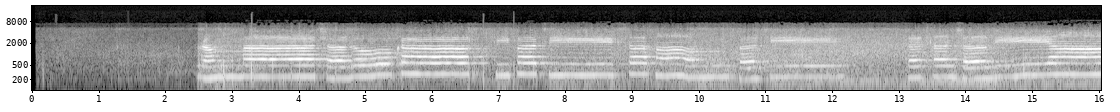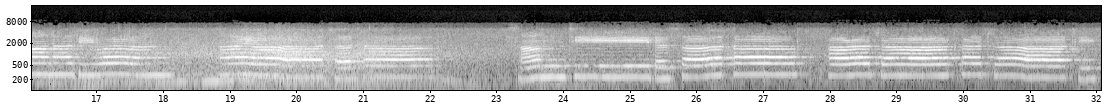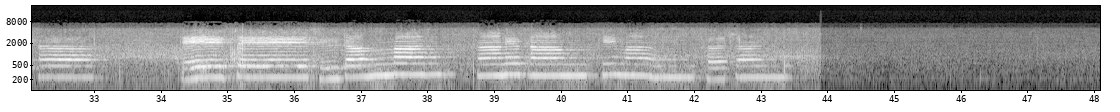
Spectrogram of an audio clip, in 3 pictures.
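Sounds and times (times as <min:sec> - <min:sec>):
person chanting a traditional request for a Dhamma teaching: 0:02.5 - 0:12.3, 0:13.1 - 0:22.4, 0:23.2 - 0:33.2, 0:34.2 - 0:43.5.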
